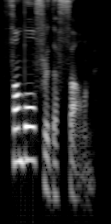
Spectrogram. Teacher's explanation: Notice the repeated breathy F sounds. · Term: fricative alliteration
